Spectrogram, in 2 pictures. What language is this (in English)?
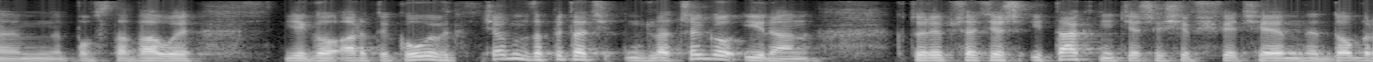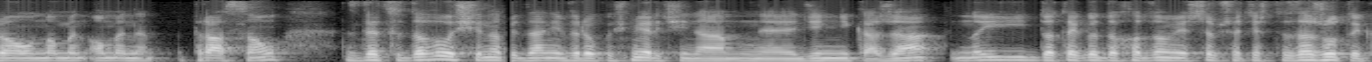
Polish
